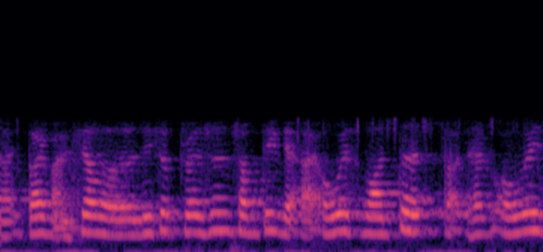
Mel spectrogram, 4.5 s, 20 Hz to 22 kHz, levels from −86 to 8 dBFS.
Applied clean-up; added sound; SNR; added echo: neural separator model SepFormer DNS4.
